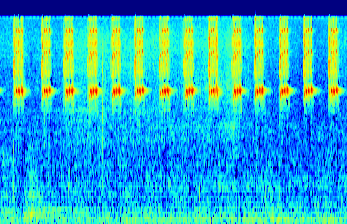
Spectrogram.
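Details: Field cricket, Washington, heard in late summer and fall; a run of short shrill pulsed chirps at about two per second, slightly uneven, over a faint low background murmur.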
